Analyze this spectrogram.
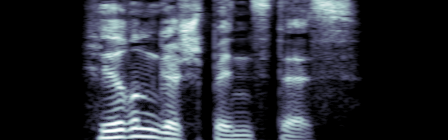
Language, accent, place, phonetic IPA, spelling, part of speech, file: German, Germany, Berlin, [ˈhɪʁnɡəˌʃpɪnstəs], Hirngespinstes, noun, De-Hirngespinstes.ogg
- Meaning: genitive singular of Hirngespinst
